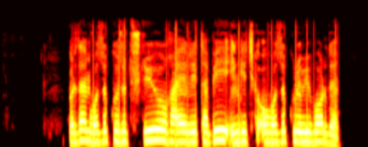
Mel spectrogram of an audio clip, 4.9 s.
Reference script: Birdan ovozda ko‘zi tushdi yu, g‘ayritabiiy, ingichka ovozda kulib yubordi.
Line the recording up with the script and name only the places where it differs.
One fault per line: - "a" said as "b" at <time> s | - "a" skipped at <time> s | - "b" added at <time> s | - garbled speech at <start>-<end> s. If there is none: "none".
none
